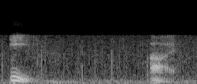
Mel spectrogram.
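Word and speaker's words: 義: not law but Justice this word is pronounced e i and Justice in this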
